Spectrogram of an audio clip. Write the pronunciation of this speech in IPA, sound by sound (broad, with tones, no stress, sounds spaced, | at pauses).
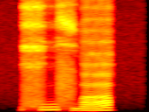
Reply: x u˥ f w ä˧˥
